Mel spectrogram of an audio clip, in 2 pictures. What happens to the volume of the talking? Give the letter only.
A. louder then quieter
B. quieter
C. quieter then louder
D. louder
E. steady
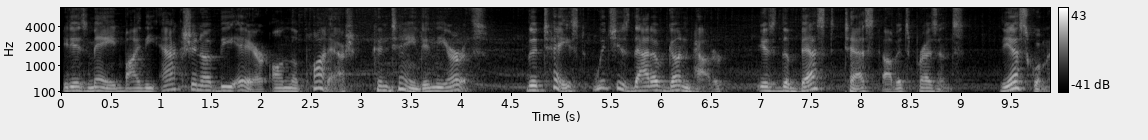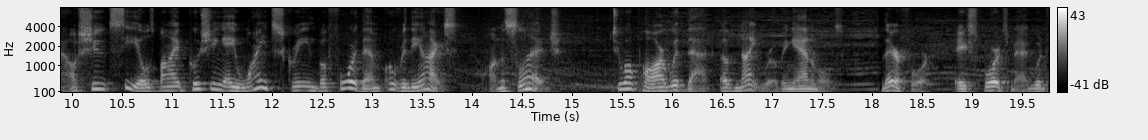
E.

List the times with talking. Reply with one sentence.
The talking can be heard from 0.0 to 19.7 s.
